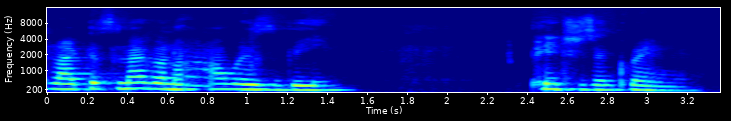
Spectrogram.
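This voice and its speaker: Hoarse woman chatting slowly on a live stream. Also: mid-range voice, mellow. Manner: unhurried, rambling, clears throat, frequent restarts. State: hoarse, losing her voice, sore throat. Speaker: vlogger hosting a live video. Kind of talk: casual live-stream chat.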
